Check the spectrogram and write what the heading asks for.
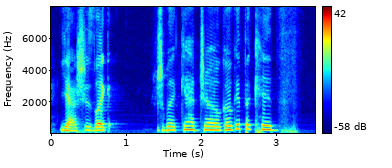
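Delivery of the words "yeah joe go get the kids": put-on lisp, pitched higher. Imitating a film character telling Joe to get the kids: imitating Julianne Moore's lisp. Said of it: "Julianne Moore has this lisp, this crazy lisp".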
